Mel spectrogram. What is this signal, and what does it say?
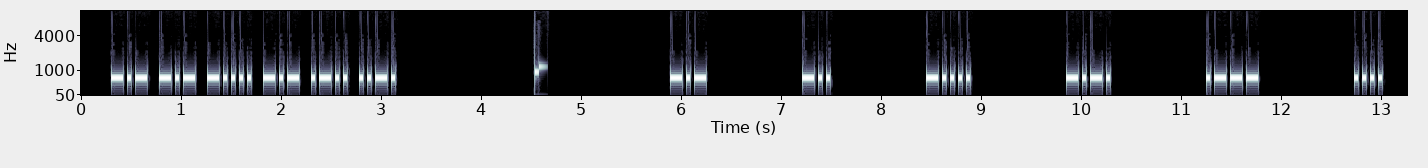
Morse code, heard as a keyed tone, about 32 wpm, spaced as for 13 wpm, 700 Hz. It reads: KK6KLF KD6CJH
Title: USA Call Signs - 8x Character Spacing - 30wpm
